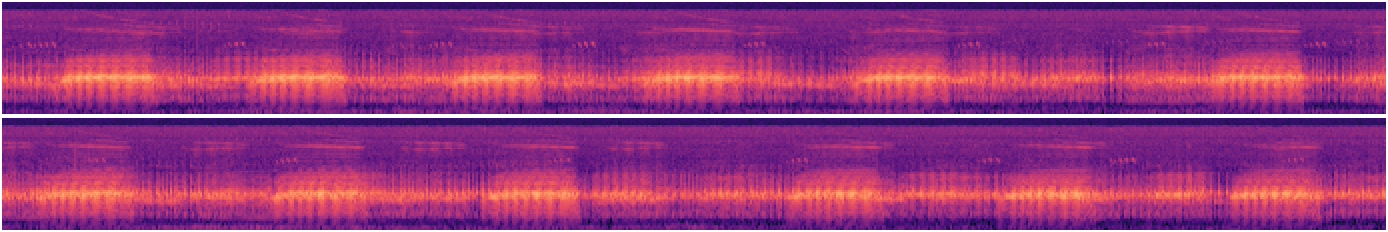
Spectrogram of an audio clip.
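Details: Chorus of New Mexico spadefoot toads gathered at rain-filled low pools to spawn after a long-awaited rain, heard from over a mile away. Steady overlapping bleating, buzzy calls, each under a second, following one another almost without pause.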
